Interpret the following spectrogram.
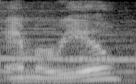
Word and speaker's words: Amarillo: next stop is a Amarillo Amarillo Amaro Amaro that's how you say it in Texas and then uh Oklahoma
